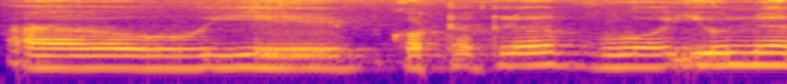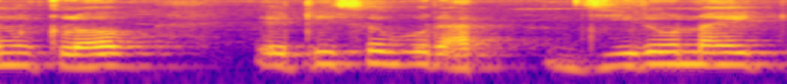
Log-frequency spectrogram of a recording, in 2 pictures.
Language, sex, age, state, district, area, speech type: Odia, female, 60+, Odisha, Cuttack, urban, spontaneous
